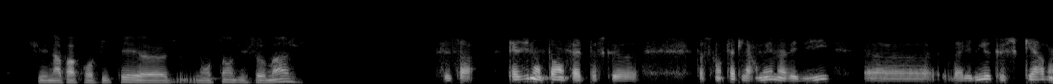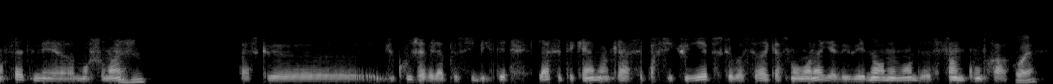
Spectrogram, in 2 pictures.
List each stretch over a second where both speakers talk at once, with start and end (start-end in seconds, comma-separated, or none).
none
